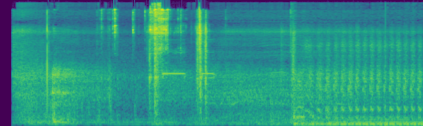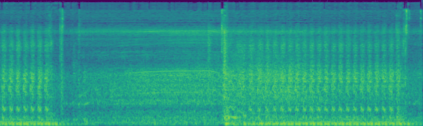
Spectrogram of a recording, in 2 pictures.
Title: No start issues.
